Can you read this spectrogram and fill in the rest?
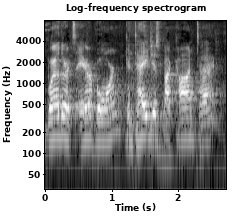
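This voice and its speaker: A man's voice: fairly high pitch, steady tone, moderate pace, vocal fry. An actor playing a skeptical, dismissive male scientist in a live old-time radio drama, with a wry manner. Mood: grave. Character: skeptical, dismissive male physiologist chatting with colleague. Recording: roomy live venue, loud crowd noise.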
